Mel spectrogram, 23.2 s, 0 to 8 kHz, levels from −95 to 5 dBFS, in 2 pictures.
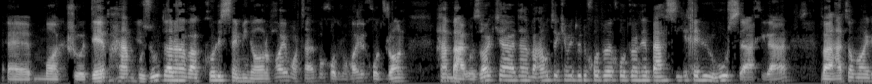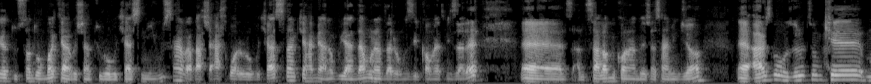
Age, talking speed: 30-49, 170 wpm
